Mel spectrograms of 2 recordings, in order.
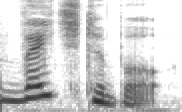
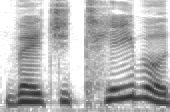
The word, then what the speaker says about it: vegetable: such as utilitarianism indeed just like the word vegetable you you don't say veget table just because there is a table in the word so remember to stress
